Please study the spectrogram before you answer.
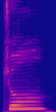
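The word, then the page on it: zhuo: tone 2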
